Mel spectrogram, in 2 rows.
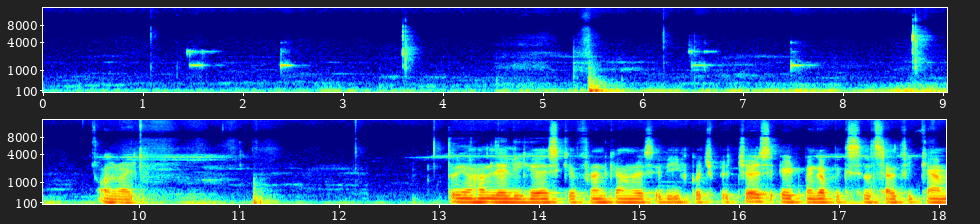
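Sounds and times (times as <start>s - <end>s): handling thump: 5.4s - 5.8s.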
